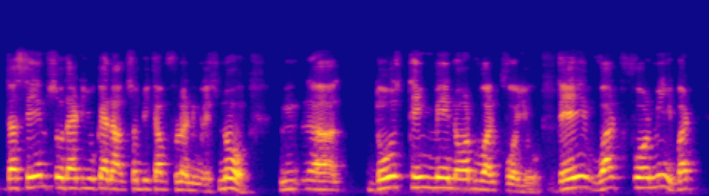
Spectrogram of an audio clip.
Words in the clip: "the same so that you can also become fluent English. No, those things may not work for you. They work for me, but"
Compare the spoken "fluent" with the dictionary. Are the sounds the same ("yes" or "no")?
no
